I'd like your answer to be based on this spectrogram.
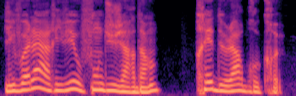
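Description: A woman narrating a children's story in a lively storytelling voice. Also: on the low side, normal speed, no room sound, clean studio sound.

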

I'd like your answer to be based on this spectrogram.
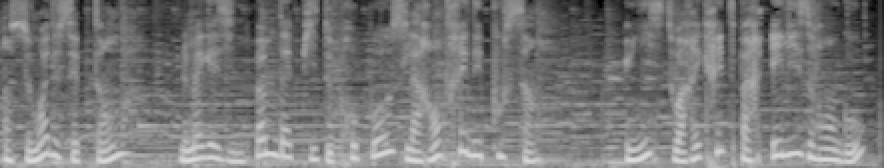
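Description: A woman reading a children's story aloud in a lively, expressive way. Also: medium pitch, moderate pace, over music.

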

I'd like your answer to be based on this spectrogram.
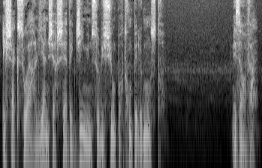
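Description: A man calmly reading a children's story aloud in a measured, scripted narration. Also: lowish voice, slightly rough, no echo.

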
